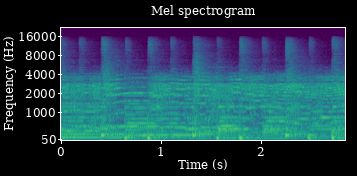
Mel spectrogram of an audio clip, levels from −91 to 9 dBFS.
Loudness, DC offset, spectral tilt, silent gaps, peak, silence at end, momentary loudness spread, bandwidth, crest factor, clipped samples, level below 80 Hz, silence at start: -21 LUFS; under 0.1%; -6 dB/octave; none; -6 dBFS; 0 s; 1 LU; 16 kHz; 16 dB; under 0.1%; -34 dBFS; 0 s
